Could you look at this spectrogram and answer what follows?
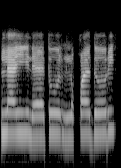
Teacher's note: دینا ہے اور قاف کو دال سے ملا کر پڑھنا ہے، قلقلہ صغرا کرنا ہے دال پر کیونکہ کلمے کے بیچ میں ہے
